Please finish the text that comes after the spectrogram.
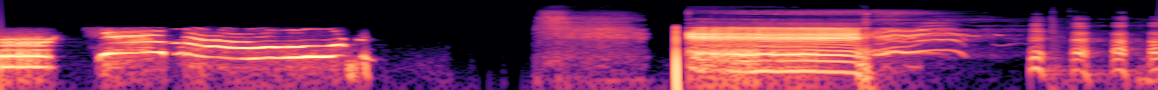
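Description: A cat meows several times: drawn-out, wavering calls and one long wailing yowl, followed by a quick run of short, chirpy mews.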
